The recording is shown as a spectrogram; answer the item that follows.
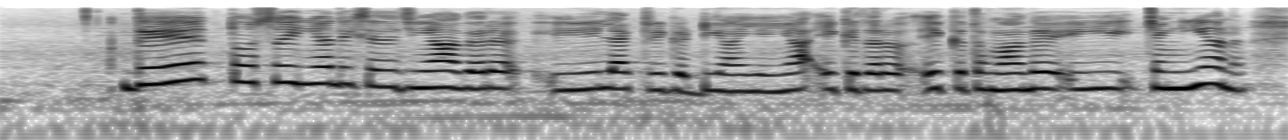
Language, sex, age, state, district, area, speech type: Dogri, female, 18-30, Jammu and Kashmir, Jammu, urban, spontaneous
